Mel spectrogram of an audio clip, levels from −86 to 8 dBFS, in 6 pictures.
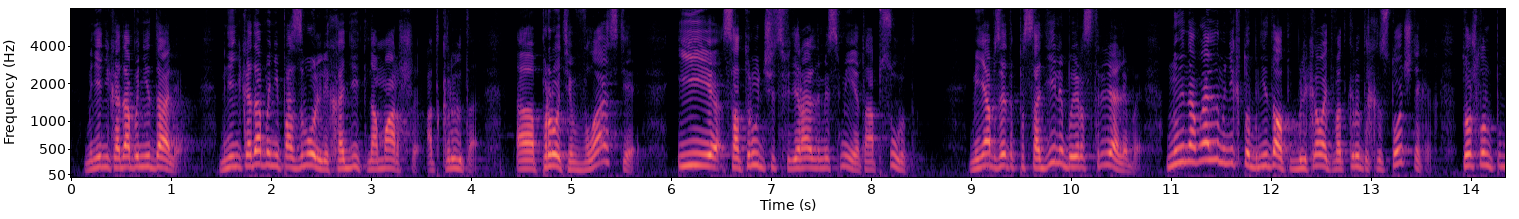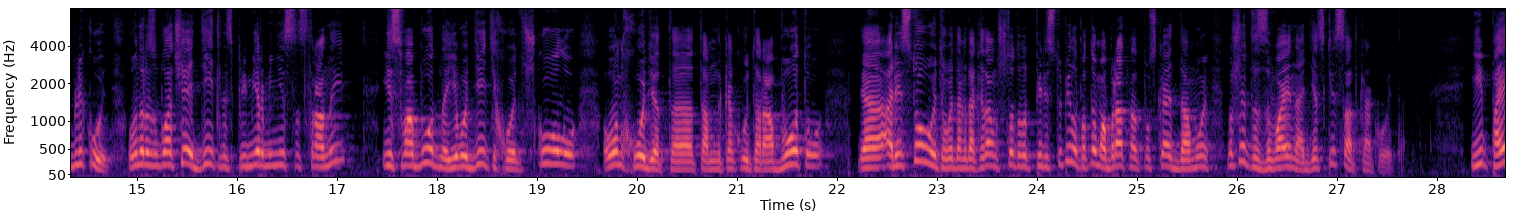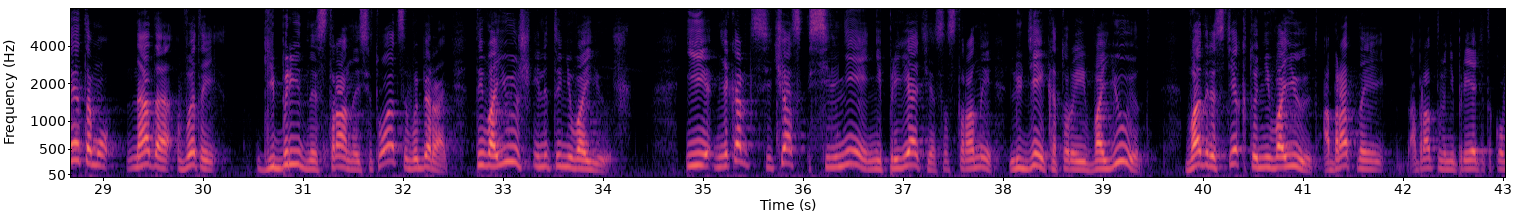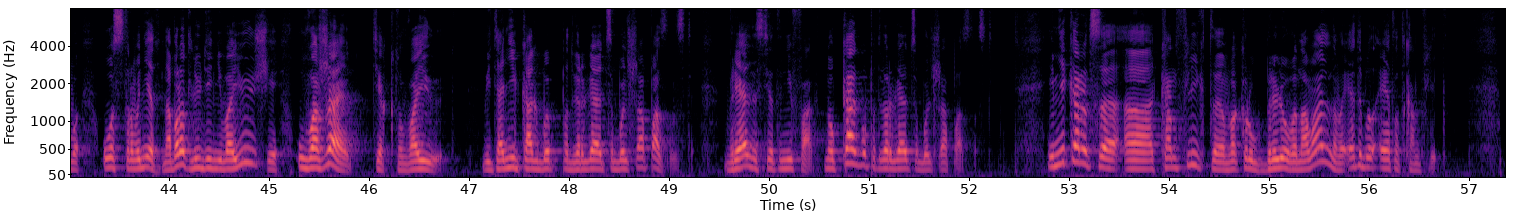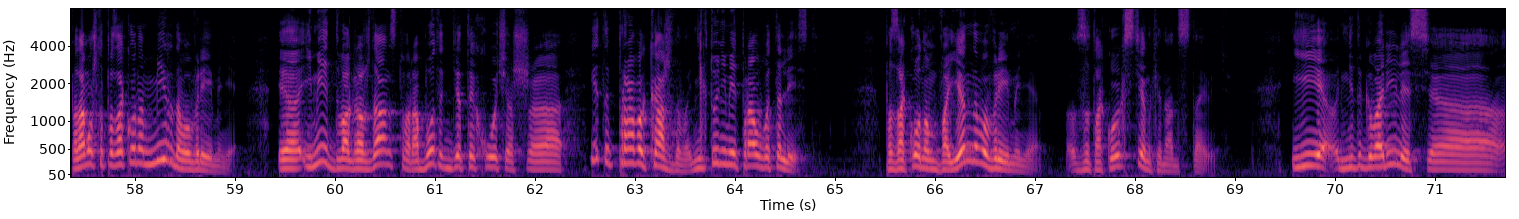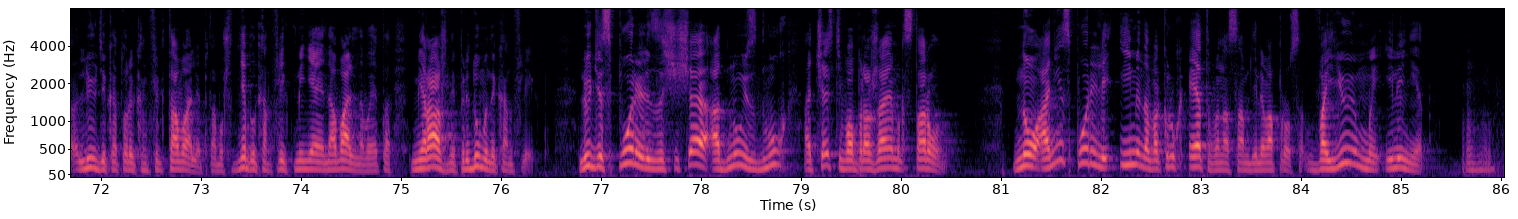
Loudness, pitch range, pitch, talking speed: -24 LUFS, 145-205 Hz, 170 Hz, 165 wpm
